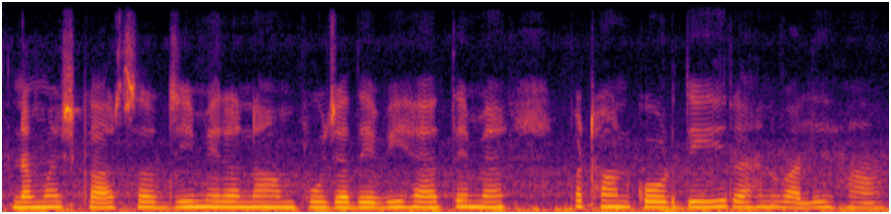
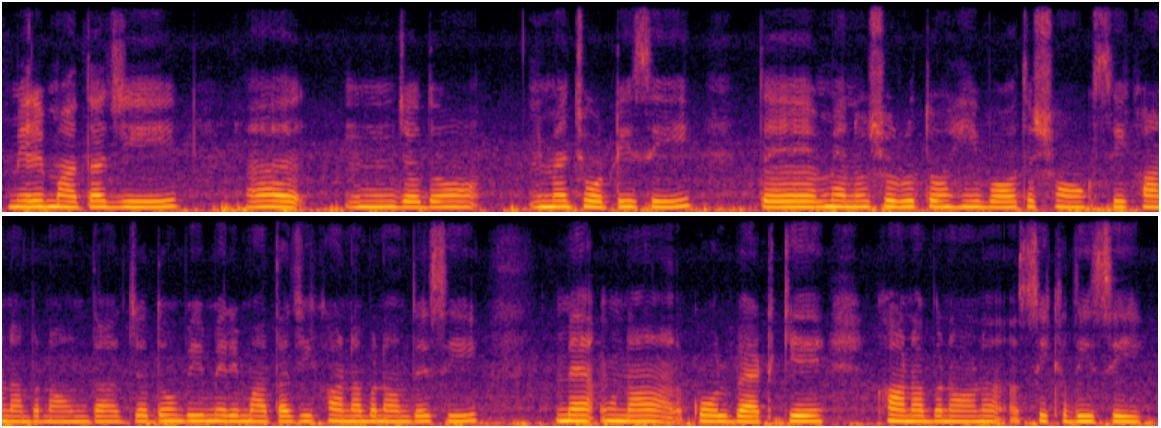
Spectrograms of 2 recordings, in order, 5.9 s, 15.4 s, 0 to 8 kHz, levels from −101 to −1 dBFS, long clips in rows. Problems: background sounds at intervals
